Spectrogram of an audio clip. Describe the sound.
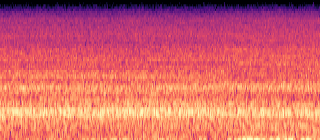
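Steady roaring whoosh of a hair dryer drying hair at a hairdresser, loud and unbroken from start to finish with an even airy hiss and no voices.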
